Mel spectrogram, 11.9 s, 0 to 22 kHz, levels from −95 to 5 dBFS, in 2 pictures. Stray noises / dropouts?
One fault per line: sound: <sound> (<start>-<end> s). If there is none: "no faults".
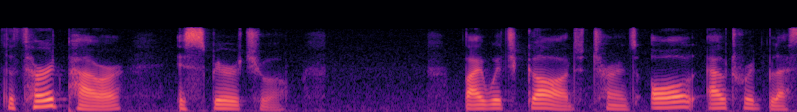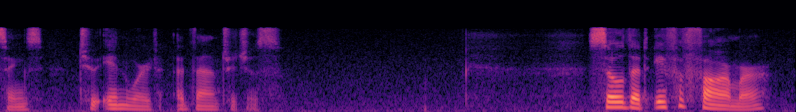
no faults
